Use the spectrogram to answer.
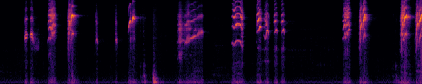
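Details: Oriental magpie-robin, a caged bird in Kebumen, Central Java, singing vigorously in 'konslet' style, tail spread, as a lure for other birds. Varied high chips, quick whistled notes and scratchy trills come in short bursts separated by brief pauses.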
